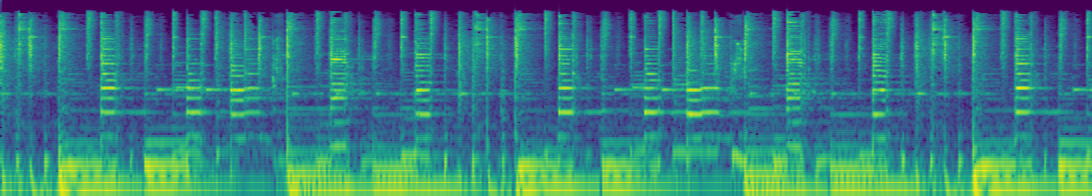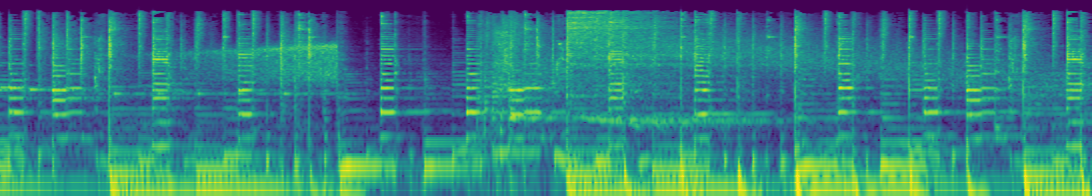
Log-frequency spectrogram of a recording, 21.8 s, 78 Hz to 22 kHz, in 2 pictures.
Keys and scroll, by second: 2.5 typing, 4.3 KP_2, 4.4 Return, 5.7 alt+q, 7.9 alt+q, 9.1 alt+k, 9.2 alt+k, 9.3 typing, 11.3 space, 11.6 space, 13.3 space, 15.3 space, 17.6 space, 20.5-20.8 typing.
